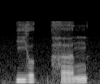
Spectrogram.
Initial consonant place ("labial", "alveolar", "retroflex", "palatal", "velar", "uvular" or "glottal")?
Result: palatal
